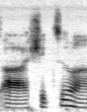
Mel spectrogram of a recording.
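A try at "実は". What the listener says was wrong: Good guess. It's actually jitsu with a G.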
